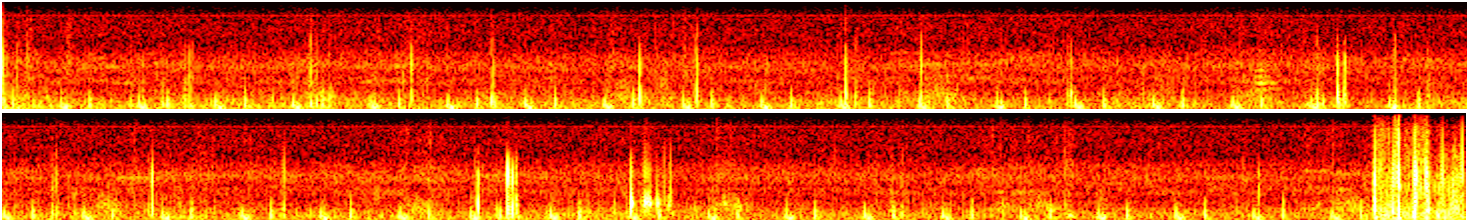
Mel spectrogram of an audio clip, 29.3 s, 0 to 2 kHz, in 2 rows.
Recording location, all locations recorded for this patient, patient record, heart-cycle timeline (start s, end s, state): mitral valve (MV)
aortic valve (AV)+pulmonary valve (PV)+tricuspid valve (TV)+mitral valve (MV)
#Age: Adolescent
#Sex: Male
#Height: nan
#Weight: nan
#Pregnancy status: False
#Murmur: Absent
#Murmur locations: nan
#Most audible location: nan
#Systolic murmur timing: nan
#Systolic murmur shape: nan
#Systolic murmur grading: nan
#Systolic murmur pitch: nan
#Systolic murmur quality: nan
#Diastolic murmur timing: nan
#Diastolic murmur shape: nan
#Diastolic murmur grading: nan
#Diastolic murmur pitch: nan
#Diastolic murmur quality: nan
#Outcome: Abnormal
#Campaign: 2015 screening campaign
0.00	21.66	unannotated
21.66	21.84	S1
21.84	21.97	systole
21.97	22.08	S2
22.08	22.45	diastole
22.45	22.60	S1
22.60	22.72	systole
22.72	22.86	S2
22.86	23.23	diastole
23.23	23.38	S1
23.38	23.51	systole
23.51	23.68	S2
23.68	24.02	diastole
24.02	24.16	S1
24.16	24.29	systole
24.29	24.42	S2
24.42	24.79	diastole
24.79	24.98	S1
24.98	25.10	systole
25.10	25.20	S2
25.20	25.58	diastole
25.58	25.74	S1
25.74	25.84	systole
25.84	25.98	S2
25.98	26.36	diastole
26.36	26.50	S1
26.50	26.62	systole
26.62	26.76	S2
26.76	27.10	diastole
27.10	27.28	S1
27.28	27.40	systole
27.40	27.54	S2
27.54	27.87	diastole
27.87	28.08	S1
28.08	29.30	unannotated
